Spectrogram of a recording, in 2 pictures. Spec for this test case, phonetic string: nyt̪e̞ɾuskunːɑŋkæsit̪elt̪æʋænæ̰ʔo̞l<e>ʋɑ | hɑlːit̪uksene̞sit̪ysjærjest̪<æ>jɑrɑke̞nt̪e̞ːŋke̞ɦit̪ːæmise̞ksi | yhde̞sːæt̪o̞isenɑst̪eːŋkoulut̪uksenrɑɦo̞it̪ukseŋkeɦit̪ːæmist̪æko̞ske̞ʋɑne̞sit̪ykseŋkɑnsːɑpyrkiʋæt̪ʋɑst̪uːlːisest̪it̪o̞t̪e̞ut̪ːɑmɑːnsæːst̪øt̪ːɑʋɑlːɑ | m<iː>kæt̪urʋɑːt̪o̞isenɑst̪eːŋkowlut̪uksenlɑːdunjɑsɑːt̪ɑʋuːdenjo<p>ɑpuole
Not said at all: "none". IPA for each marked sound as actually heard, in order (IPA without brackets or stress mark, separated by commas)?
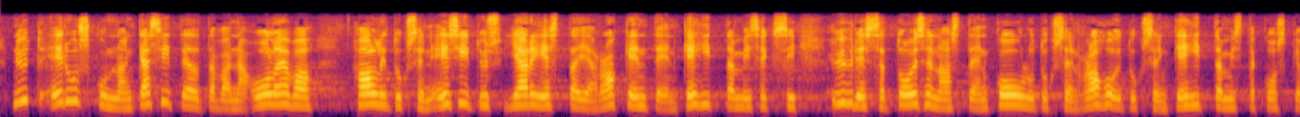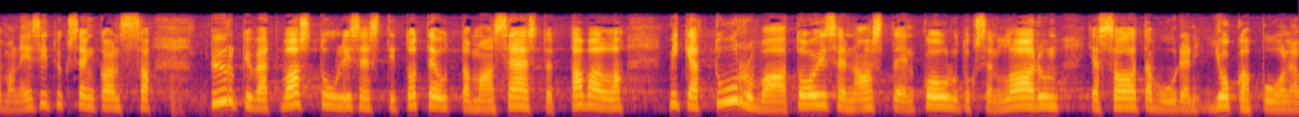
e, æ, i, k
